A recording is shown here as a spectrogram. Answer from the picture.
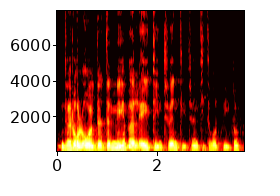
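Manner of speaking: ordinary talk, nothing marked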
